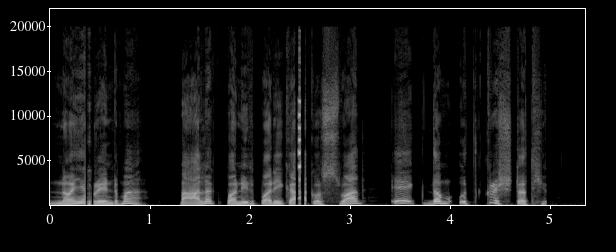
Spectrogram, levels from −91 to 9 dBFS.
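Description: At 0.33 to 0.45 s, 2.45 to 2.58 s (between "पालक पनीर" and "स्वाद एकदम", adding about 24 ms) and 4.92 to 4.99 s, the speech gets short glitches from damaged data in a compressed stream: the decoder misreads corrupted frames, loses sync and hunts for the next header.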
